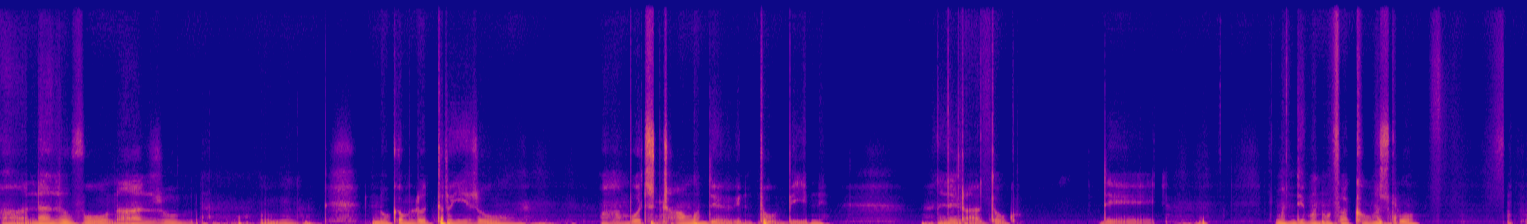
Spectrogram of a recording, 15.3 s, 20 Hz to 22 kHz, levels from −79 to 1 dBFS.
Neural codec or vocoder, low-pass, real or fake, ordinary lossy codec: autoencoder, 48 kHz, 32 numbers a frame, DAC-VAE, trained on Japanese speech; none; fake; none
